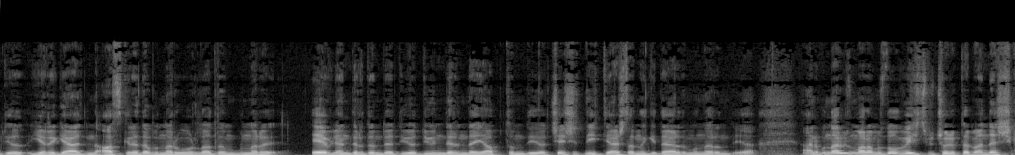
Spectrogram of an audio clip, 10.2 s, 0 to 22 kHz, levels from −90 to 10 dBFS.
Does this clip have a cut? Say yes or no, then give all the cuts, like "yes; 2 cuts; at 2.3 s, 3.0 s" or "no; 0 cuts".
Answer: no; 0 cuts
